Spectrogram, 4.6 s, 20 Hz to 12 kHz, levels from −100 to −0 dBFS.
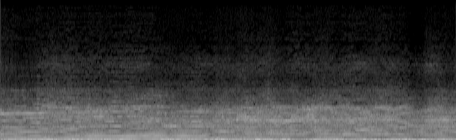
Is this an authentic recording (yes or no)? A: no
